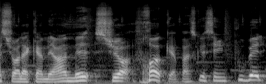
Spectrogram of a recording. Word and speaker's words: Floch: Et donc, là, on passe à Frock. Bon, je sais que ça s'écrit Floch, mais j'entends bien, ils disent Frock.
